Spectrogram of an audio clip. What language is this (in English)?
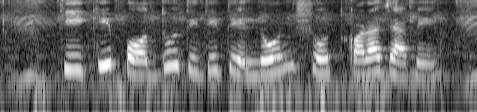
Bangla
